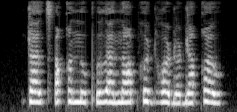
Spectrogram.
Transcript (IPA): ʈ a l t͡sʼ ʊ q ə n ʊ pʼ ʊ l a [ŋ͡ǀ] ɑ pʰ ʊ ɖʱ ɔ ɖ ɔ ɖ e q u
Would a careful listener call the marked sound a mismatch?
yes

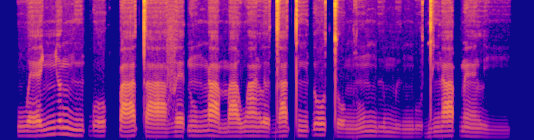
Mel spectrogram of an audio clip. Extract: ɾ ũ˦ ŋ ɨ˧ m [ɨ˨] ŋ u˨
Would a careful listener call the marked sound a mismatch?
no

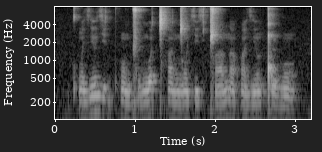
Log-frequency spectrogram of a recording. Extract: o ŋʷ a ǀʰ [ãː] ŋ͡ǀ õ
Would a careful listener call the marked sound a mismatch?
yes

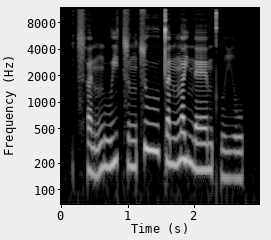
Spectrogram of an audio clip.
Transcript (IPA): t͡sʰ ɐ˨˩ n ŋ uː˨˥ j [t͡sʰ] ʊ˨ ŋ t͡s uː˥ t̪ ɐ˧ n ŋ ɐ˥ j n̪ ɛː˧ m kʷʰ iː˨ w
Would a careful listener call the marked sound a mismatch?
yes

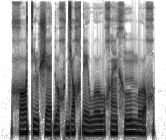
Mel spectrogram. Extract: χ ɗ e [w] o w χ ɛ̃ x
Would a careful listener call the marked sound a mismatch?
no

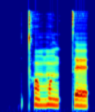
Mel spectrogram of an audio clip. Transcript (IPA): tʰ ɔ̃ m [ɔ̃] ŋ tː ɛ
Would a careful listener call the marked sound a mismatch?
no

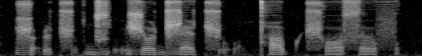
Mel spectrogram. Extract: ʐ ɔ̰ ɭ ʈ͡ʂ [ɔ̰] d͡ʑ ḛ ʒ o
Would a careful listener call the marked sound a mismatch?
yes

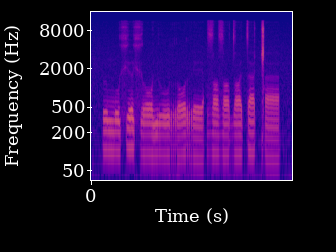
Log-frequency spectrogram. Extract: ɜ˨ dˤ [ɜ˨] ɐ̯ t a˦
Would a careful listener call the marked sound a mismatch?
yes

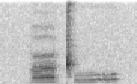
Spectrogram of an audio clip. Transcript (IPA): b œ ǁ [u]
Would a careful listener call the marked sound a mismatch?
no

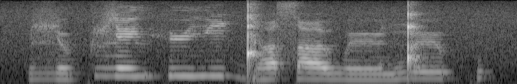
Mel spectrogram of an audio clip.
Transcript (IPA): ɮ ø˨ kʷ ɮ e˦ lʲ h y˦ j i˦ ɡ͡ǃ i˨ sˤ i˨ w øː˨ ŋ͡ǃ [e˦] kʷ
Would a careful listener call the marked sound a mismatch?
yes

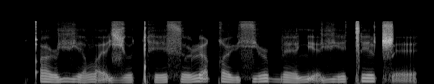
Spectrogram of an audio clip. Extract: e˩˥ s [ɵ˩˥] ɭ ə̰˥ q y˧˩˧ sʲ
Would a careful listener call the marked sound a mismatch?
no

